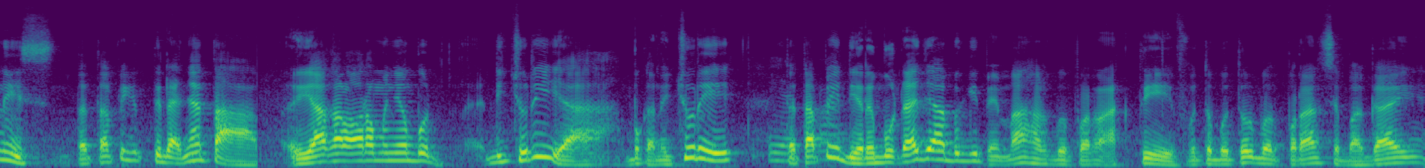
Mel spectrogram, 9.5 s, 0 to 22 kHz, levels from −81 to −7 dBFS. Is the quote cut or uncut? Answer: cut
